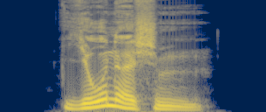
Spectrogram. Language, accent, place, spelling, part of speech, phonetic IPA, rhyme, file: German, Germany, Berlin, ionischem, adjective, [ˌiːˈoːnɪʃm̩], -oːnɪʃm̩, De-ionischem.ogg
- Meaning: strong dative masculine/neuter singular of ionisch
